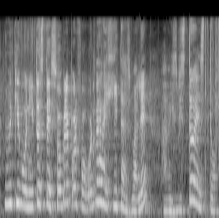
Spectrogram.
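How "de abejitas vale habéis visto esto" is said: ordinary talk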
